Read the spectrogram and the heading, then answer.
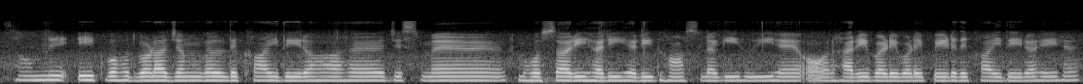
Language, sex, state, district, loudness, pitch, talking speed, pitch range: Hindi, female, Uttar Pradesh, Jalaun, -16 LUFS, 180 Hz, 140 wpm, 175-185 Hz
